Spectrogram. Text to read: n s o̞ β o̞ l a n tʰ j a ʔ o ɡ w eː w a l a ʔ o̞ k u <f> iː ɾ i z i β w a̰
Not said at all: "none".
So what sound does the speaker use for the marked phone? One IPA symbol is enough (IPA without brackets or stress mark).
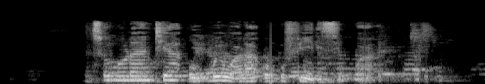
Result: f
